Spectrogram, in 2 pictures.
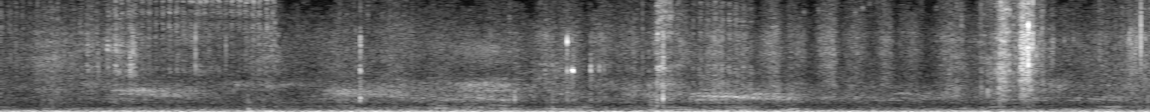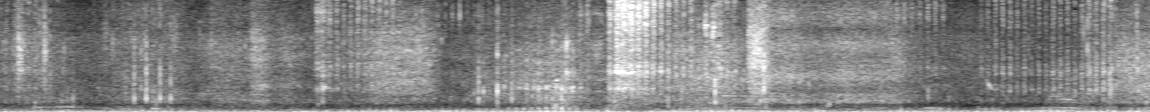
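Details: Stray female cat purring loudly while being petted: a steady low rumbling throb filling the whole clip, with faint rustling and a few soft clicks on top.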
